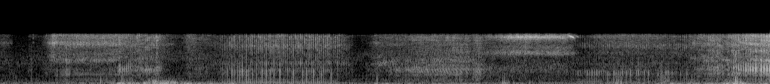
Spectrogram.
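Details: Harsh, rasping snores in long bursts with brief pauses between them, on a muffled recording; epic loud snoring.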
